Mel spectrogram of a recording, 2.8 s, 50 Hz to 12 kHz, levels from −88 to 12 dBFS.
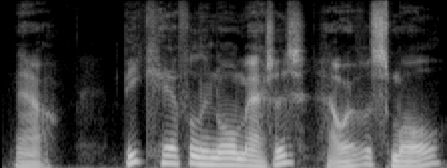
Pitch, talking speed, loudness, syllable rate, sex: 120 Hz, 170 wpm, -15 LUFS, 6.0 syllables/s, male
